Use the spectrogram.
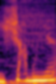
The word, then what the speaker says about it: charbougnat: Beaucoup étaient charbonniers, prononcé à l'auvergnat, a fait charbougnat, ou le surnom bougna.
